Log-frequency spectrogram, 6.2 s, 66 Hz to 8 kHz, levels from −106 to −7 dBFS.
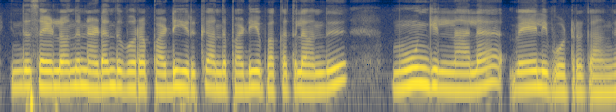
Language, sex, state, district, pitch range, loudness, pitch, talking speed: Tamil, female, Tamil Nadu, Kanyakumari, 175-195 Hz, -15 LUFS, 185 Hz, 135 wpm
